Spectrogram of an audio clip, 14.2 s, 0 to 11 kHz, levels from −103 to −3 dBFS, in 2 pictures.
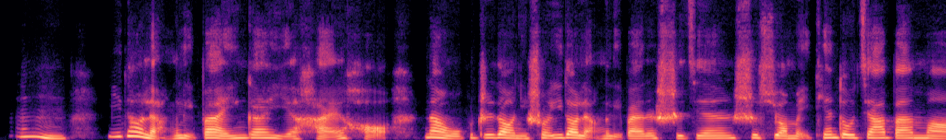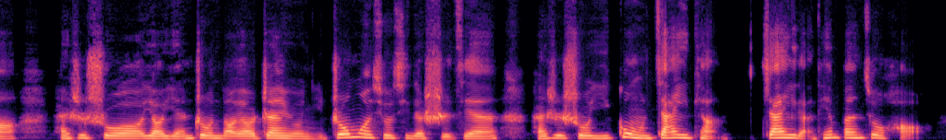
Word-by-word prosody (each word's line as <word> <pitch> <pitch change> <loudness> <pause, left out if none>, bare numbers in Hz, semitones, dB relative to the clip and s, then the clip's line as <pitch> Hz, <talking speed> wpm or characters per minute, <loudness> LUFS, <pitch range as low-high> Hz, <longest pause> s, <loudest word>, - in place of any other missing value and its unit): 嗯。 250 - 0 0.3
1 310 -1 -4
到 345 -1 +5
2 - - +3
个 190 - -3
礼 190 - -1
拜 215 -3 +5
应 195 +3 0
该 215 0 +1
也 175 -5 -3
还 165 +2 -1
好。 195 - -4 0.2
那 245 -2 +5
我 175 -3 0
不 215 - -9
知 220 +2 -2
道 225 -4 +6
你 185 -1 -3
说 210 - 0
1 210 +2 0
到 230 -1 +7
2 185 - -1
个 180 - -3
礼 165 - -7
拜 180 +3 +2
的 185 +1 -2
时 190 -1 +1
间， 195 +1 -2
是 220 +1 -2
需 205 +2 -1
要 190 - +4
每 185 -1 -3
天 230 0 -1
都 235 -2 +4
加 215 0 +2
班 205 -1 +2
吗？ 180 -4 0 0.3
还 185 - -5
是 210 +2 -4
说， 190 -2 0
要 180 -1 +2
严 180 +1 -3
重 205 -2 0
到 175 -2 +1
要 175 0 +2
占 195 +1 +2
用 180 -2 -4
你 165 - -16
周 250 +1 +4
末 265 -1 0
休 215 -3 -3
息 195 -1 -9
的 175 -1 -1
时 160 -2 -3
间？ 170 +2 -2 0.2
还 175 - -3
是 200 +2 -3
说 200 +1 -1
一 190 0 -4
共 210 -3 +1
加 220 +3 +3
1-2 210 -5 -3 0.3
加 230 -1 +4
1-2 210 -6 -2
天 225 +6 -2
班 225 -1 0
就 220 -1 -2
好。 195 - -9
200 Hz, 260 characters per minute, -22 LUFS, 180-220 Hz, 0.3 s, 到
